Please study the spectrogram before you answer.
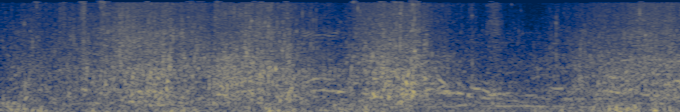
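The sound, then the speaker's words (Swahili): Lakeshore ambience where fishing goes on at Lake Victoria in Mwanza, a continuous, fairly loud wash of wind, water and boat noise with indistinct voices mixed in. “Ni pembezoni mwa ziwa Victoria katika jiji la Mwanza. Shughuli za uvuvi zinaendelea katika eneo hili.”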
